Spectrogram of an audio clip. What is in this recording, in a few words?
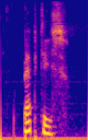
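"peptisch", Dutch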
